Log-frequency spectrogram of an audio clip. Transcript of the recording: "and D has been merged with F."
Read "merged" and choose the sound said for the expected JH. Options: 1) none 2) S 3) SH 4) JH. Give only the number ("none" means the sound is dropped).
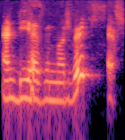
1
